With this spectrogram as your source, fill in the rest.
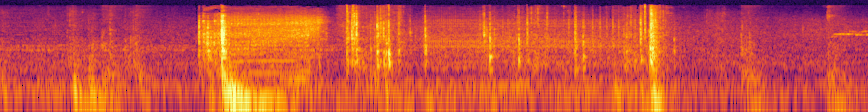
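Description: A door swings open with a loud bang.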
